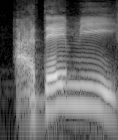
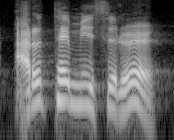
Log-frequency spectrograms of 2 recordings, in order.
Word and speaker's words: 아르테미스: 성경에 아데미 신전이라고 나옵니다.이 이 아데미는 어 원래 아르테미스를 우리 옛날에 한국 사람들이 발음이 잘 안 되니깐 아르테미스 아데미 요런 식으로 줄여 불러서 우리 성경에는 아뎀이라고 기록되 있는데 원래 말은 아르테미스입니다.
